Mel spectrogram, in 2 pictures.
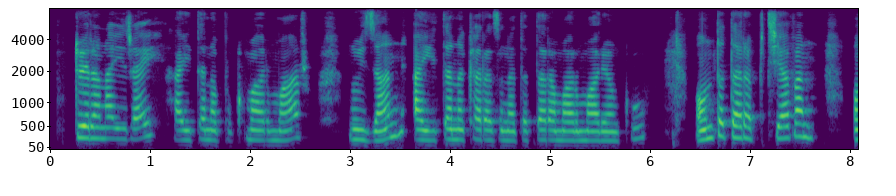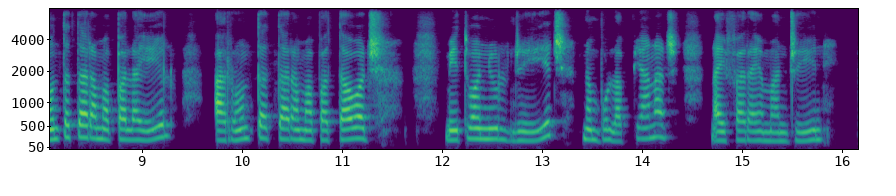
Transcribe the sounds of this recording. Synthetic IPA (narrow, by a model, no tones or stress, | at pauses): t̪ueɾanaiɾaj | aɦit̪anəb̥ukumaɾumaɾu̥nuizaniaɦit̪anəkaɾazanət̪at̪aɾəmaɾumaɾaniku | anit̪ant̪aɾəpi̥t̪iavanə̥ | anit̪ant̪aɾəmapalaelu̥aɾonit̪ant̪aɾəmapat̪awaʈ͡ʂə̥met̪uanuluɳɖ͡ʐeeʈ͡ʂə̥nambulapjanaʈ͡ʂə̥naefaɾajamaɳɖ͡ʐeni̥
